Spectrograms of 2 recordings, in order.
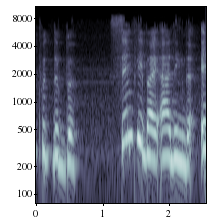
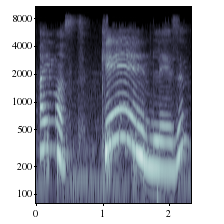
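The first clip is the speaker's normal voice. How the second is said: usual speaking voice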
